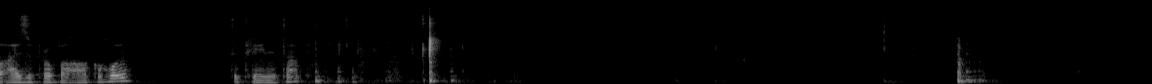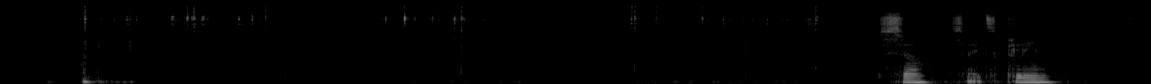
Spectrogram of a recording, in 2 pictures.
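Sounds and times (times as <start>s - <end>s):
rubbing with small clicks: 12.4s - 20.0s, 20.8s - 23.0s.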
